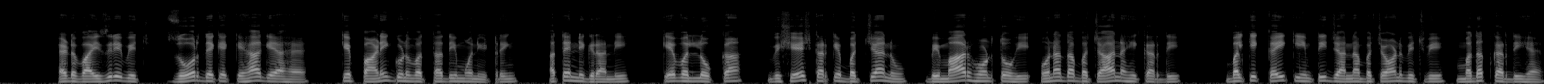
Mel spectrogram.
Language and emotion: Punjabi, neutral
